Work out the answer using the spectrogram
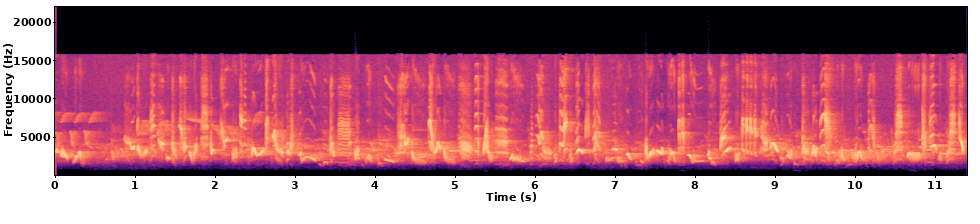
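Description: Garden Warbler singing a long, rapid, unbroken warble of rich, mellow notes that tumble up and down without pause; no other sounds stand out.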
